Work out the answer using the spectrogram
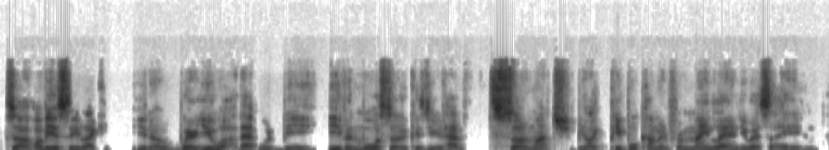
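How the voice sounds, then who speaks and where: Male radio host, low voice, relaxed casual questions, lots of fillers. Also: moderate pace, hardly any pauses. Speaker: interviewer, radio show host. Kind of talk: casual conversational interview.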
